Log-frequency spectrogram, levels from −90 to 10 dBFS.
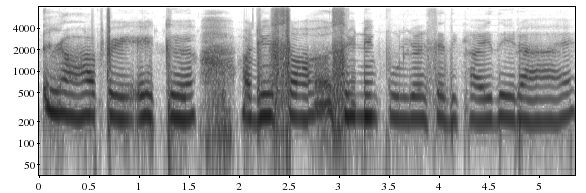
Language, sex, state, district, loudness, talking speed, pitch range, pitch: Hindi, female, Bihar, Darbhanga, -12 LUFS, 135 wpm, 220-240 Hz, 230 Hz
